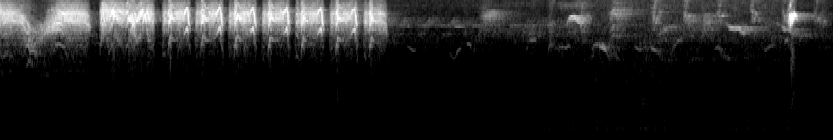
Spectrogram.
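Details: Crimson sunbird: a steady, rapid trill of about a dozen very high, sharp notes over two seconds, followed by soft scattered chirps.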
